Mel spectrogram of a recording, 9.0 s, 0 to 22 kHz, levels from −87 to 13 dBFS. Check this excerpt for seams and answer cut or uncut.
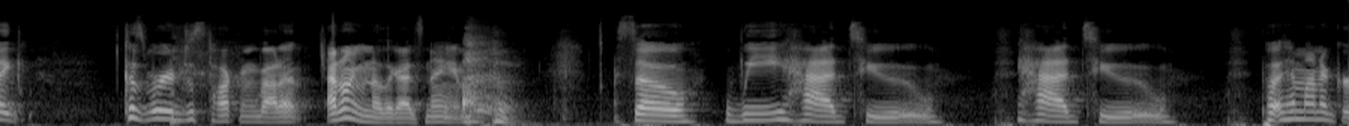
cut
